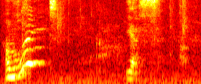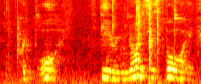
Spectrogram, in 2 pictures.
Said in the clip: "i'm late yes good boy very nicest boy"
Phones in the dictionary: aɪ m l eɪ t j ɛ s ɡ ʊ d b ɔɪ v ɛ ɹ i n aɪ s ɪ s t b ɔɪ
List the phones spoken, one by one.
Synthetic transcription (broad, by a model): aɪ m l eɪ t j ɛ s ɡ ʊ d b ɔɪ f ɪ ɹ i n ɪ s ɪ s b ɔɪ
